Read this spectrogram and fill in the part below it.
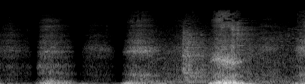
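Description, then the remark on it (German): A series of loud gasping breaths, four or five heavy inhales and exhales in quick succession, like someone catching their breath after holding it. “Ich beginne wieder zu atmen.”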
